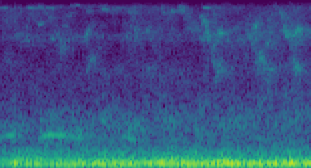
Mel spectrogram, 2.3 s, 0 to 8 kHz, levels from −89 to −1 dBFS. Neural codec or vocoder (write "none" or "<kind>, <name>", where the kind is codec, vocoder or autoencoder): none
